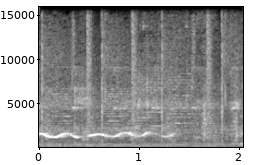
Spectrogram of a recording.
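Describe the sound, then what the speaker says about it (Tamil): A warbling whistle, rising and falling in a wavy pitch for about a second and a half, rings out on a rooftop terrace during a lockdown camping trip, over steady background noise and without talk. "விசில்"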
